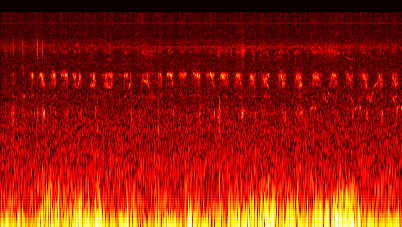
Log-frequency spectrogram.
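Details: Red-rumped caciques (Cacicus haemorrhous) at their nest amid a commotion give a rapid run of short, bright, chattering notes, several per second and fairly high-pitched, over a steady low rumble of wind or handling noise.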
